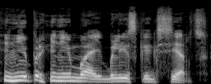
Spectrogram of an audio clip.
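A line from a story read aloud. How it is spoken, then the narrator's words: After laughing. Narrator (Russian): сказал он, отсмеявшись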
